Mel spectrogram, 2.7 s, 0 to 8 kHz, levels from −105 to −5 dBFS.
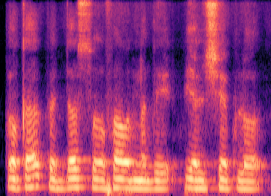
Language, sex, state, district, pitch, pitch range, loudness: Telugu, male, Telangana, Hyderabad, 130 Hz, 120-135 Hz, -14 LUFS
